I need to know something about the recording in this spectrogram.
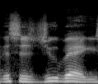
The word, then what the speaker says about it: Zhubei: This is Zhubei. You spell it z h u b e i or z depending on who you're talking to.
